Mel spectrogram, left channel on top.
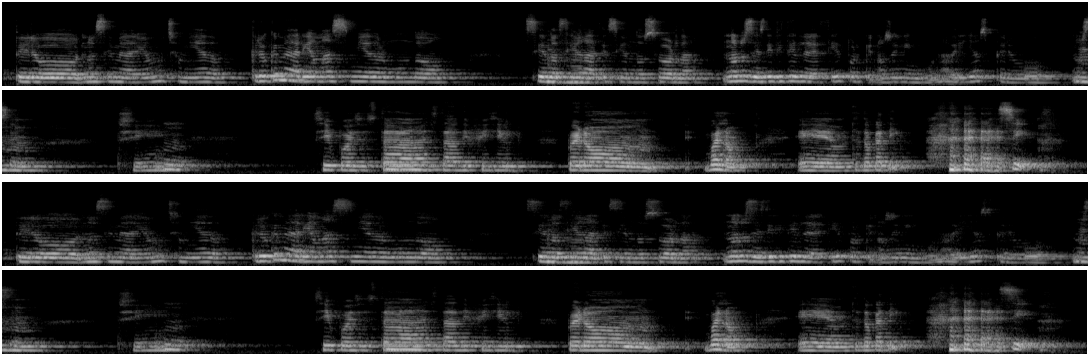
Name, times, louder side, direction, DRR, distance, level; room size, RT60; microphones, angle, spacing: voice 1, 0.1-2.2 2.5-4.5 5.2-6.9 7.2-11.0 12.5-12.7 14.7-15.3 20.9-21.4, left 1 dB, 65° left, 2 dB, 1.1 m, -28 dB
voice 2, 10.7-11.3 12.0-12.5 14.0-16.0 16.5-17.4 17.9-18.3 18.8-20.9, left 1 dB, 10° left, 0 dB, 0.4 m, -26 dB
11.0 x 3.9 x 2.3 m, 1.2 s
head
